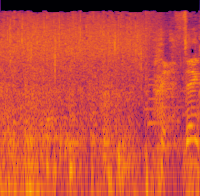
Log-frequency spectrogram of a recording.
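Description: Heavy rain falling steadily with a low rumble of thunder, loudest right at the start.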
